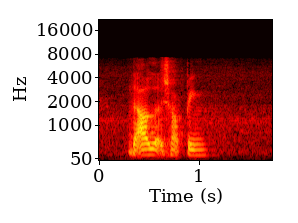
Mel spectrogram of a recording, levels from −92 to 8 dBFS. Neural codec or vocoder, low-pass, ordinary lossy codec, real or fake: none; 7.2 kHz; AAC, 32 kbps; real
